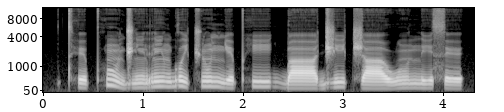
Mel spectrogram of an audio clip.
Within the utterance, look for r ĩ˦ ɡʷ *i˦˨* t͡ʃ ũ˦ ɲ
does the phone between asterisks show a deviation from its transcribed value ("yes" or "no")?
no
